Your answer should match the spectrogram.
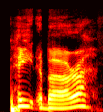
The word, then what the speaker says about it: Peterborough: Look, Peterborough. That's the proper pronunciation, the East Anglian pronunciation there, Seb.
